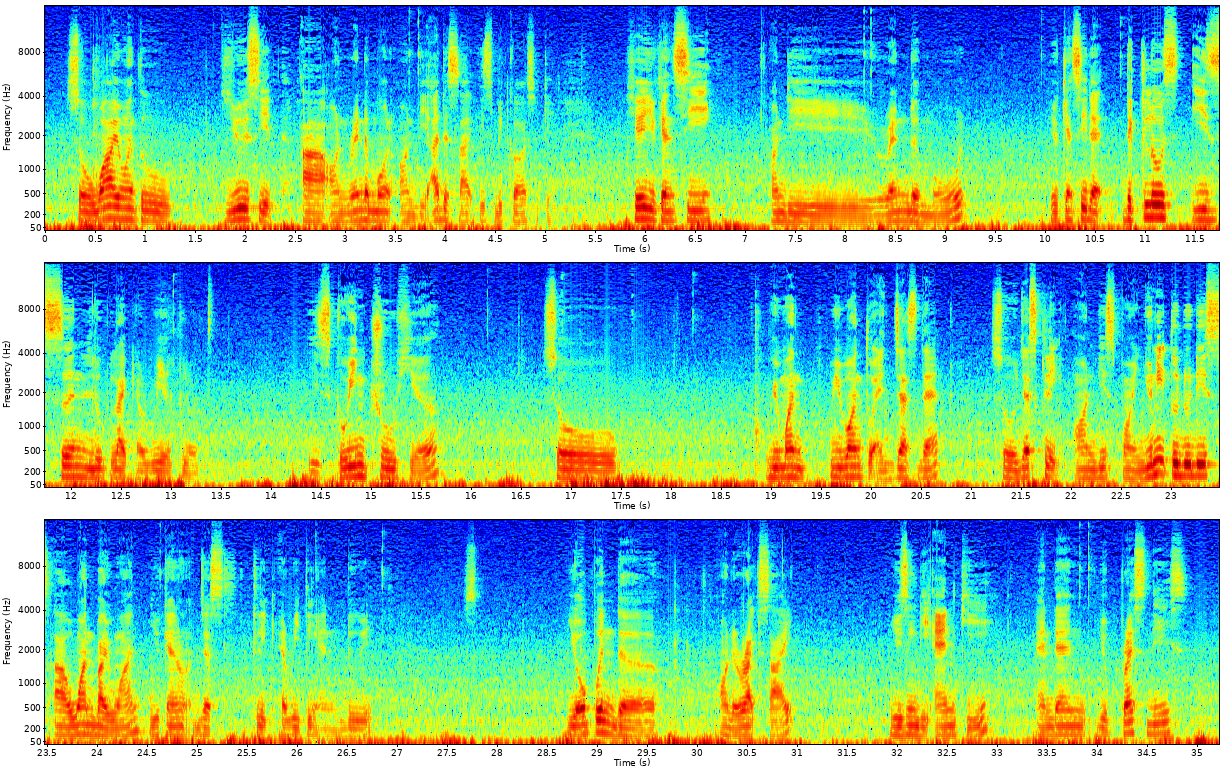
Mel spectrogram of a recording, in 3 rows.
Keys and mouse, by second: 25.7 middle click, 26.0 middle click, 26.2 middle click, 26.6 middle click, 29.8 n, 30.5 n.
